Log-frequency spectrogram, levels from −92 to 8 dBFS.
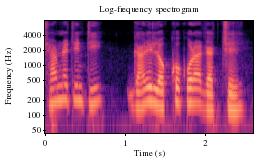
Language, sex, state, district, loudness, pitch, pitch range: Bengali, male, West Bengal, Alipurduar, -15 LUFS, 170 Hz, 140-185 Hz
